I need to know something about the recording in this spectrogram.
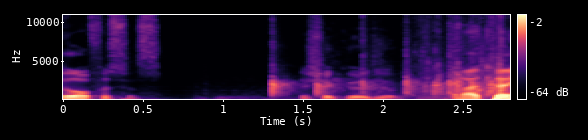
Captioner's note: non-english speech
